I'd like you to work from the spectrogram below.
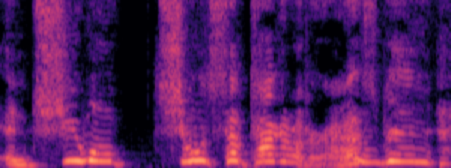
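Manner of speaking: mock-tearful, high, loud complaint; retold crying rant. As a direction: wail it like an exasperated crybaby. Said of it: "But as I'm crying".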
